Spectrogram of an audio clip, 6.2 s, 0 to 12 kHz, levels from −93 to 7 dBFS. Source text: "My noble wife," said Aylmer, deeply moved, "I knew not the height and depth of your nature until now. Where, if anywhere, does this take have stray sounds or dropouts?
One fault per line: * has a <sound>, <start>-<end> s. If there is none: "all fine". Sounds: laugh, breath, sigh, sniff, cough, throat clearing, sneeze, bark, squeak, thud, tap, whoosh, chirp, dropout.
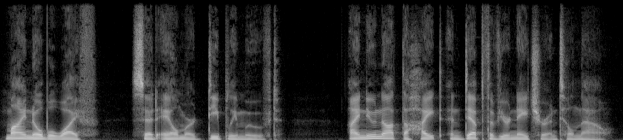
all fine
